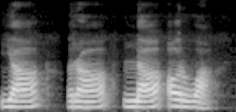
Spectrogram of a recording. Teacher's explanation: इनका उच्चारण जीभ, तालु, दांत और ओठों के परस्पर सटाने से होता है, किंतु कभी कहीं भी ये पूर्ण स्पर्श नहीं करते हैं। इस चारों अंग जो है इसके जीभ, तालु, दांत और ओठ ये स्पर्श नहीं, यानी मतलब पूरा अभी छूते नहीं आपस में, ये केवल लगता है कि थोड़ा सा चलता है बस, इसलिए पूरा स्पर्श नहीं करते हैं। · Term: अंतस्थ व्यंजन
